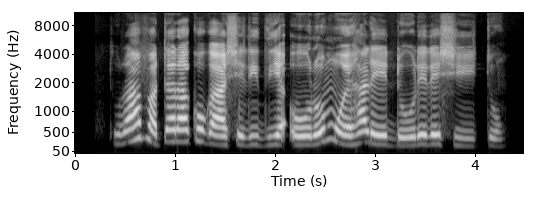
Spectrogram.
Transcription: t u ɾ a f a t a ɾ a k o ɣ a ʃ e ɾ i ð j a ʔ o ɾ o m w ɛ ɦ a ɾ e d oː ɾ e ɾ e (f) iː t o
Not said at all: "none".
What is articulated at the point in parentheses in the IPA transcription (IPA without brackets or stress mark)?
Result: ʃ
